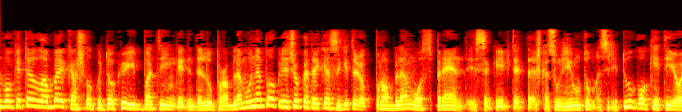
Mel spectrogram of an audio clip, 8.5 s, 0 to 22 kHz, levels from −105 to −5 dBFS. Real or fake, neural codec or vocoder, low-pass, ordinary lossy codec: fake; codec, 16 kHz, 1 kbps, X-Codec, WavLM features, trained on Multilingual LibriSpeech; 7.2 kHz; MP3, 32 kbps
